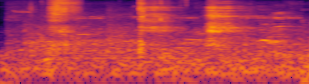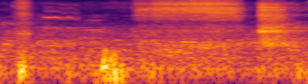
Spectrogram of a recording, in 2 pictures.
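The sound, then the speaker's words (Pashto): A tribal elder sobs in grief after a deadly attack, with a series of breathy, shuddering sobs and sharp intakes of breath, some sniffs among them, at moderate loudness. “دا د هسکې مینې د جودري د کلیدي او سپینګيري د سلګو غږ دی.”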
